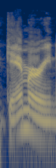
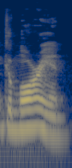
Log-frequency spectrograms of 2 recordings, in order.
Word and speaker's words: Gamorrean: And in case you're not familiar with what a Gamarine is, those are the pig guards of Jabba's palace. You mean Gamorrean?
